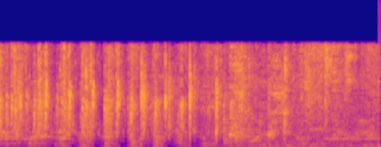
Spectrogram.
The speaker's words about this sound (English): them a round of applause.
